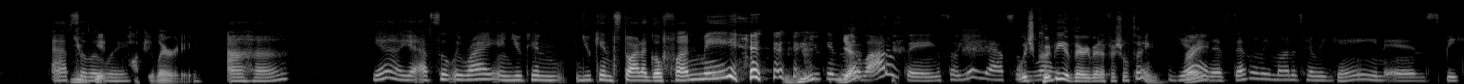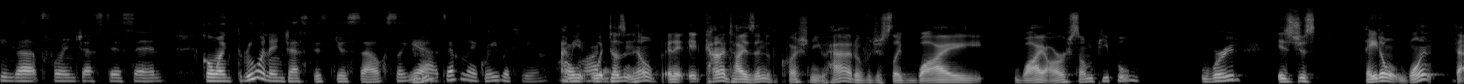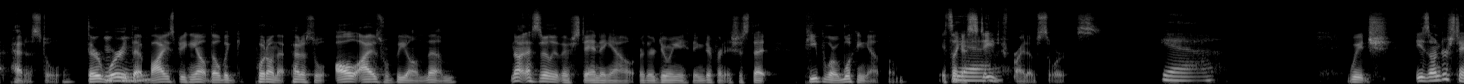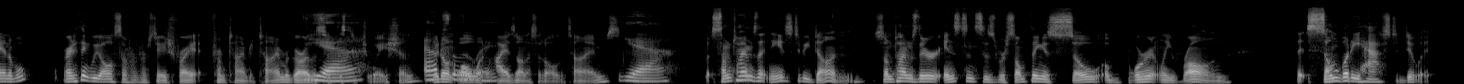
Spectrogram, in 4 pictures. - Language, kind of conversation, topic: English, unstructured, Why do some people stay silent when they see injustice?
- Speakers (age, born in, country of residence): 20-24, United States, United States; 45-49, United States, United States
- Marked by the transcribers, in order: tapping; laugh; chuckle; other background noise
